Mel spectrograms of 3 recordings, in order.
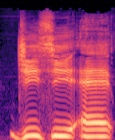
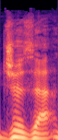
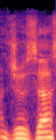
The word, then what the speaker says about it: GZA: GZA ou Jaza. Jaza, c'est comme ça que lui voudrait que l'on prononce son nom.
